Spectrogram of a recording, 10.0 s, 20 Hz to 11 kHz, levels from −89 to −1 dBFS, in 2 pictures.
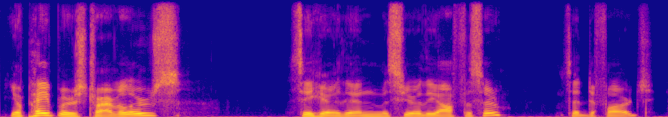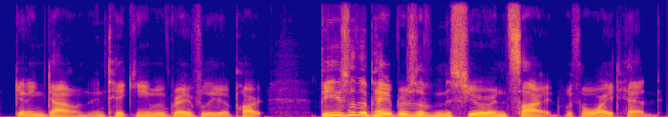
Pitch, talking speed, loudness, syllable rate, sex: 140 Hz, 175 wpm, -19 LUFS, 6.3 syllables/s, male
